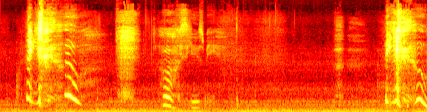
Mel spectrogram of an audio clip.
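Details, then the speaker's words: Female with a dust allergy, sneezing repeatedly while in her car: sharp gasping in-breaths, each followed by a forceful, voiced sneeze burst, several in a row, between "excuse me"s about a tickle. "Oh. Excuse me. I think I have to sneeze again. It tickles."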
